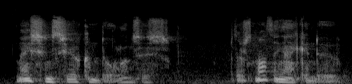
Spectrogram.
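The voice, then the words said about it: Pierce Brosnan, Irish accent. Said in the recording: “So that's Pierce Brosnan trying to pull off an Irish accent, you know. Maybe okay, maybe not.”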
